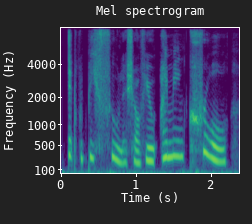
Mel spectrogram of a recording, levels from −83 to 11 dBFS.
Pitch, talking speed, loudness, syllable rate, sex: 255 Hz, 200 wpm, -15 LUFS, 5.0 syllables/s, female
